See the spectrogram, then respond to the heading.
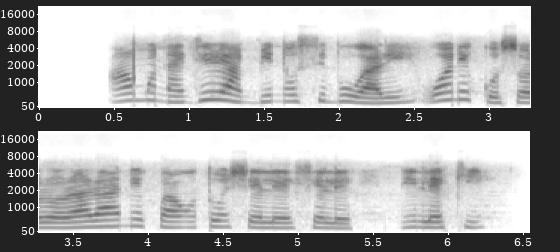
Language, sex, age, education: Yoruba, female, 15-29, tertiary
